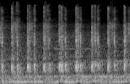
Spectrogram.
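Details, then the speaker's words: Two-stage Carrier R-410A package AC unit not cooling, 82°F return air on a 90°F+ day: rapid contactor chatter about six per second over mains hum, blamed on a faulty pressure switch; compressor then tripped on overload. Major restrictions in both refrigerant circuits. "why am I getting voltage I said switch [Music] it's that damn switch"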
